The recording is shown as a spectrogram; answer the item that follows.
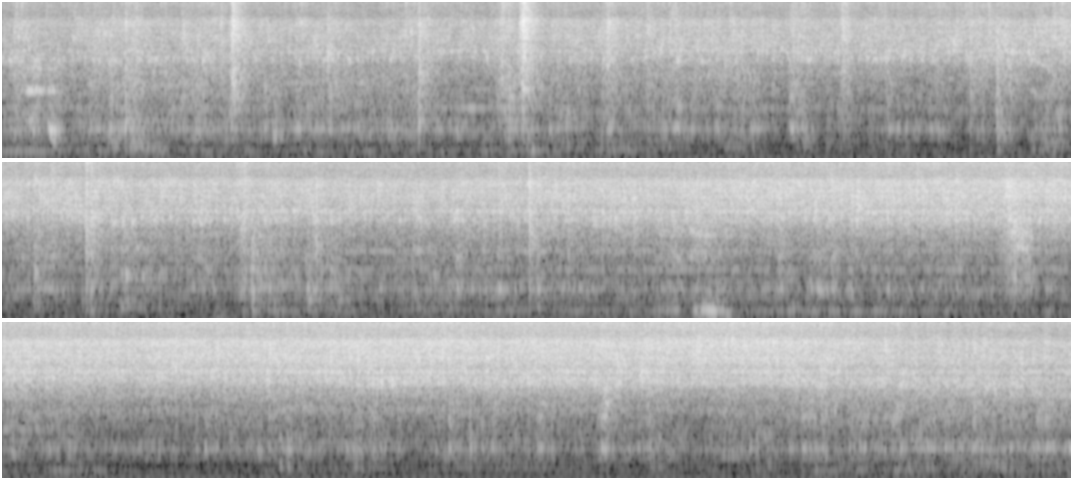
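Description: Steady sizzling hiss of a tortilla frying in oil in a skillet, growing slightly louder in the second half. Scattered light clicks and knocks of kitchen items being handled.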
